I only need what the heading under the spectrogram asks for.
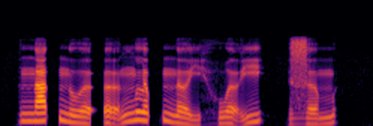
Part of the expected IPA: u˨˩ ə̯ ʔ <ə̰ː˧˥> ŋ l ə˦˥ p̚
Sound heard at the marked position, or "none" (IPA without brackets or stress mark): ə̰ː˧˥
